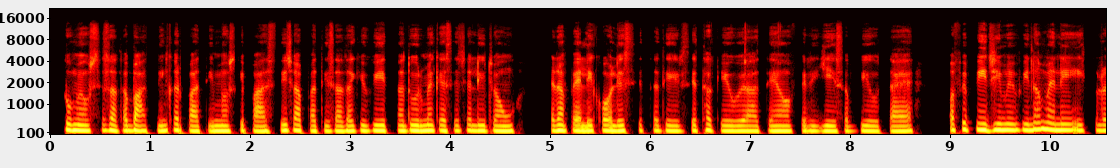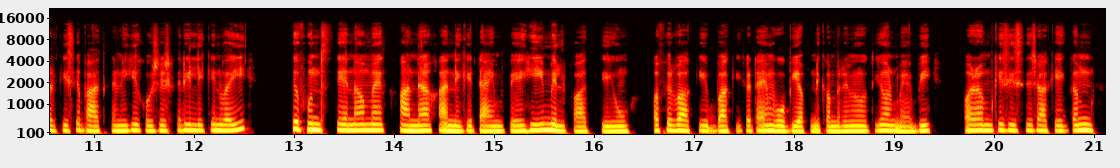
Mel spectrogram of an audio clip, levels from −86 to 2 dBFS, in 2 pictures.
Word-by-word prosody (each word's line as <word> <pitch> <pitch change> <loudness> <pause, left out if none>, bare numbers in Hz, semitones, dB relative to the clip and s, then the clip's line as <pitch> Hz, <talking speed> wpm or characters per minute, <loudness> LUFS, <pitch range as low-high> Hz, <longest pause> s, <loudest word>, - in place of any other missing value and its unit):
तो 190 - +3
मैं 180 -1 +5
उससे 170 +1 -2
ज़्यादा 170 -2 0
बात 165 -1 0
नहीं 165 +1 0
कर 180 +1 -3
पाती, 155 0 -3
मैं 160 0 +3
उसके 160 - -5
पास 155 -2 -3
नहीं 175 - 0
जा 175 0 -1
पाती 160 -1 -6
ज़्यादा 155 0 -1
क्योंकि 165 +1 -1
इतना 165 0 -2
दूर 165 0 +2
मैं 170 - +3
कैसे 165 -1 -4
चली 165 -1 -1
जाऊँ, 160 -1 +2
है 165 +1 -10
ना। 175 - +5
पहले 165 -1 +2
कॉलेज 165 0 +1
से - - -20
इतना 170 0 -8
देर 160 -1 -1
से 155 +3 -7
थके 165 -2 -2
हुए 160 0 +1
आते 160 +1 -2
हैं 160 - +2
और 160 0 +1
फिर 160 0 -5
ये 160 0 -1
सब 155 -1 -10
भी 165 - -3
होता 155 -1 -3
है। 155 +1 -1 0.4
और - - 0
फिर 205 +2 -3
पीजी 195 -1 +3
में 190 0 +3
भी 190 -1 -2
ना 200 +3 +2
मैंने 190 -4 +3
एक 175 - -4
तो 175 - -6
लड़की 170 0 -4
से 185 +4 -7
बात 160 -3 -2
करने 165 0 0
की 185 - 0
कोशिश 165 +1 -1
करी, 175 +4 -2
लेकिन 175 +1 +1
वही, 175 +5 +3 0.5
सिर्फ़ 210 -2 +2
उनसे 185 -1 +4
ना 180 +1 +5
मैं 185 0 +4
खाना 170 -1 +2
खाने 160 -1 +3
के 160 0 -3
टाइम 155 -1 +1
पे 160 - -3 0.2
ही 180 +1 +5
मिल 180 -4 +6
पाती 145 +1 -3
हूँ। 155 +1 +2 0.3
और 175 - -1
फिर 175 - -1
बाकी 165 -1 +1
बाकी 160 0 -2
का 160 0 -5
टाइम 170 +1 +2
वो 160 -1 +3
भी 155 +1 -2
अपने 155 +2 -1
कमरे 155 0 +1
में 160 - +3
होती 160 +1 -1
है 175 - +2
और 170 - +3
मैं 150 -2 0
भी। 170 +1 0 0.3
और 175 -1 +2
हम 175 0 +4
किसी 180 0 -1
से 175 +2 -6
जाके 165 -1 -3
एकदम 175 +3 +3
165 Hz, 265 wpm, -19 LUFS, 160-175 Hz, 0.5 s, मिल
